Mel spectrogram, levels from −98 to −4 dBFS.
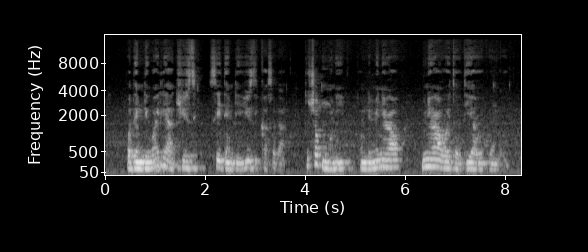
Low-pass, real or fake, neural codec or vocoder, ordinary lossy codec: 14.4 kHz; fake; vocoder, 44.1 kHz, 128 mel bands every 512 samples, BigVGAN v2; MP3, 64 kbps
